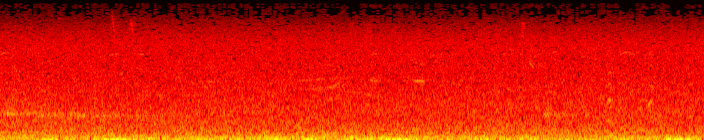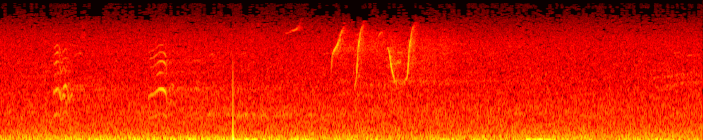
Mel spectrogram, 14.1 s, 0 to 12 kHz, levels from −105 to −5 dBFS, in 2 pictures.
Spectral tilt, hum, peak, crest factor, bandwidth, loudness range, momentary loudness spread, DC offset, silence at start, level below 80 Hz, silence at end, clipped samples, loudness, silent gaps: -5 dB/octave; none; -14 dBFS; 24 dB; 9 kHz; 4 LU; 6 LU; 0.1%; 0 s; -42 dBFS; 0 s; under 0.1%; -42 LUFS; none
